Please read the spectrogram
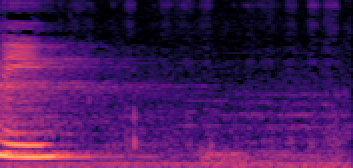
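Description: A pen writing on paper in a workbook, faint strokes after a drawn-out spoken word ends in the first half second.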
